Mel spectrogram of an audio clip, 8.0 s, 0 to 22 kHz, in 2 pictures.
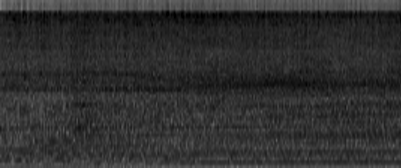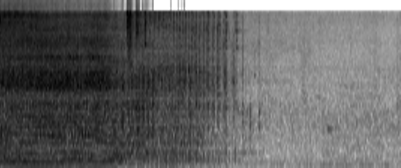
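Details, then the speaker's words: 1967 Evinrude 3 hp outboard, model 3706C, after a carburetor cleaning fixed the dirty jets that forced it to run on choke. It holds a steady, even two-stroke buzz unchoked at constant throttle, then shuts off cleanly with no misfire: normal running. "what it's supposed to do. It's supposed to be able to run unchoked."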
